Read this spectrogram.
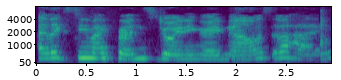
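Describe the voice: With fairly even intonation, a woman talks at a fairly slow pace, her pitch fairly high and her tone fairly bright.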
